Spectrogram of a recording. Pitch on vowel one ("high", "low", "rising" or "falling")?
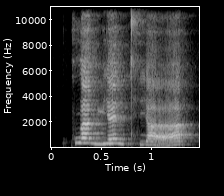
falling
